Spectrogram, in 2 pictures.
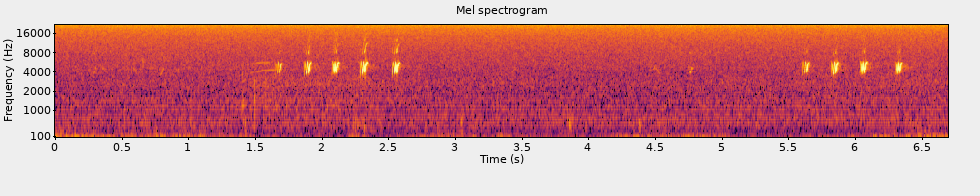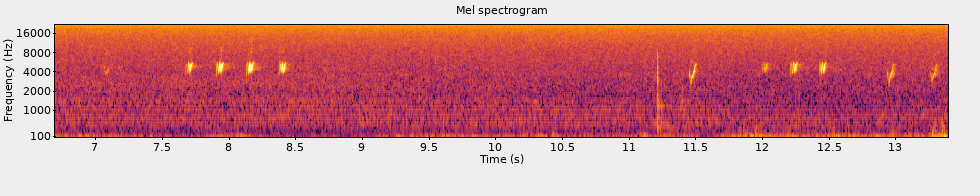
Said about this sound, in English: There goes a bird, type 4 calls, going over towards the decoys. Oh no, down on the ground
